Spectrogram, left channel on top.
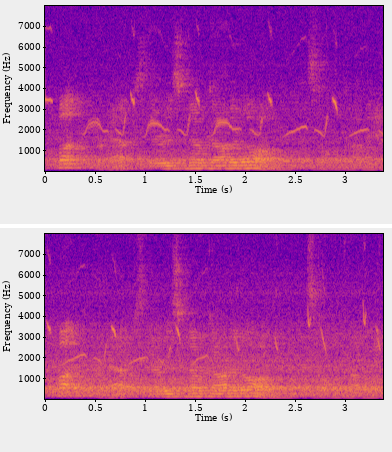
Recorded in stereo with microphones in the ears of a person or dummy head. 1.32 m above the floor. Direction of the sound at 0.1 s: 40° right (ahead or behind).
